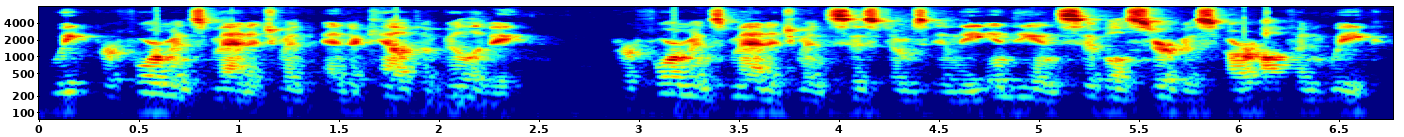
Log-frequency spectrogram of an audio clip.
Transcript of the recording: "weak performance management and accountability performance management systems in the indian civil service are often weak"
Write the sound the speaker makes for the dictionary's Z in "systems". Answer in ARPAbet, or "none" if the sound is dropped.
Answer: Z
